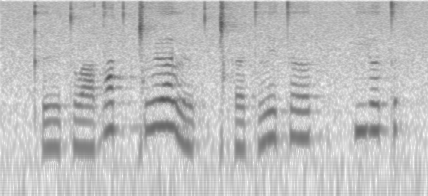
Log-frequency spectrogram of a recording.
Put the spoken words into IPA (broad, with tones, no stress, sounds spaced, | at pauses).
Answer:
kʼ øː˩ t oː˩ dˤ œ˥ t ɡ͡ǀ øː˥ ɐ̯ l ø˩ t ǀʰ œ˩ t l ɪ˥ t ə˥ | j ə˥ t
